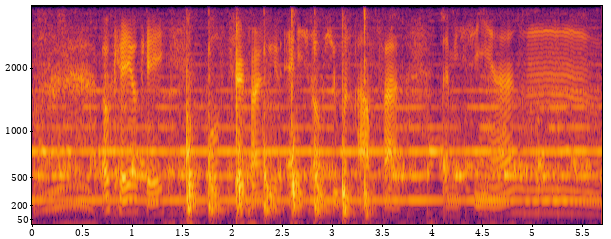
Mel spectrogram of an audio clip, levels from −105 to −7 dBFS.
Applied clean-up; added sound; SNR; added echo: none; Run + Domestic sounds, home sounds; -3 dB; none.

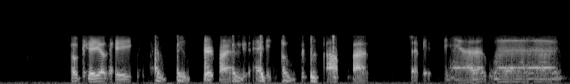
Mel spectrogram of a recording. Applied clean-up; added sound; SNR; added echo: neural diffusion model UNIVERSE++.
